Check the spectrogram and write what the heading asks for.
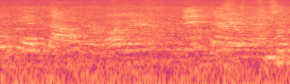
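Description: Background chatter of several people talking over one another, children's voices among them.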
